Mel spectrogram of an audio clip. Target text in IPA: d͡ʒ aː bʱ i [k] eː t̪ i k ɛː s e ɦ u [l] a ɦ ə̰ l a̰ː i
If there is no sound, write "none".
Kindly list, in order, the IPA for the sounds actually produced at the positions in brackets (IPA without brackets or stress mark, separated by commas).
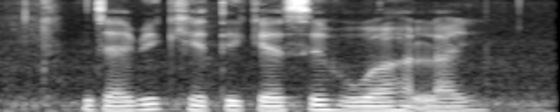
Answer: kʰ, none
